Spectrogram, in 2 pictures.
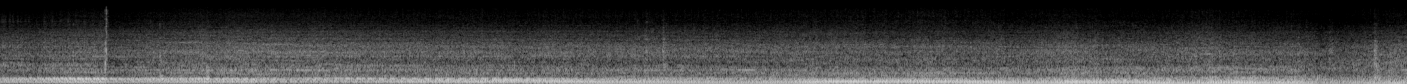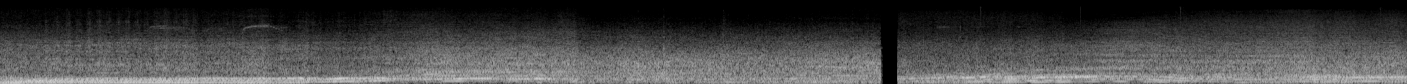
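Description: Audi R8's 4.2-litre FSI V8 idling steadily just after start-up. About 17 seconds in it gives way to the engine revving and the car accelerating, its pitch rising and falling in several sweeps, with a brief dropout about 23 seconds in.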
